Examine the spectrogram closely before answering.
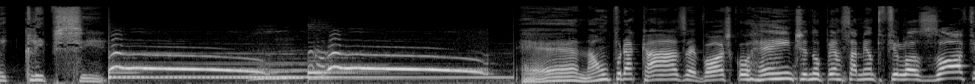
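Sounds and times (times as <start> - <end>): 
speech: 0.0 - 1.3, 5.3 - 9.7
wolves howling together in a loud chorus: 1.1 - 5.2.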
